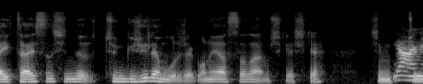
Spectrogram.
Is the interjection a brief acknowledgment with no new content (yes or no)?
no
